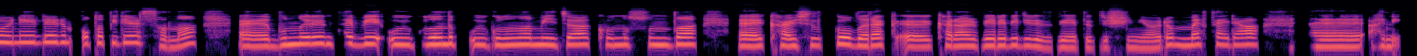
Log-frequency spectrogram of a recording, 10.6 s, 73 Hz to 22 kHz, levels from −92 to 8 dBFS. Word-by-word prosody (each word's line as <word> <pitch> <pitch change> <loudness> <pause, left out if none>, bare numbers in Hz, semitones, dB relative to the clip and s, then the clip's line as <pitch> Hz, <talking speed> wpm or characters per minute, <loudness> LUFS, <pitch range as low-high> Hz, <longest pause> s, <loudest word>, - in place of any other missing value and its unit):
önerilerim 295 0 +1
olabilir 285 +2 0
sana. 210 +2 -3 0.3
Eee, 205 -1 +3
bunların 255 +4 +2
tabii 255 -1 +5
uygulanıp 240 +2 0
uygulanamayacağı 235 +1 0
konusunda, 235 +1 0 0.3
eee, 205 0 +6
karşılıklı 220 +3 +1
olarak, 225 -1 +3
eee, 190 0 +1
karar 210 -1 +3
verebiliriz 215 -4 0
diye 175 -1 -1
de 170 - -5
düşünüyorum. 180 +6 -2
Mesela, 235 0 +1 0.4
eee, 190 0 +1
hani 200 -1 -5
230 Hz, 120 wpm, -23 LUFS, 210-245 Hz, 0.4 s, eee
